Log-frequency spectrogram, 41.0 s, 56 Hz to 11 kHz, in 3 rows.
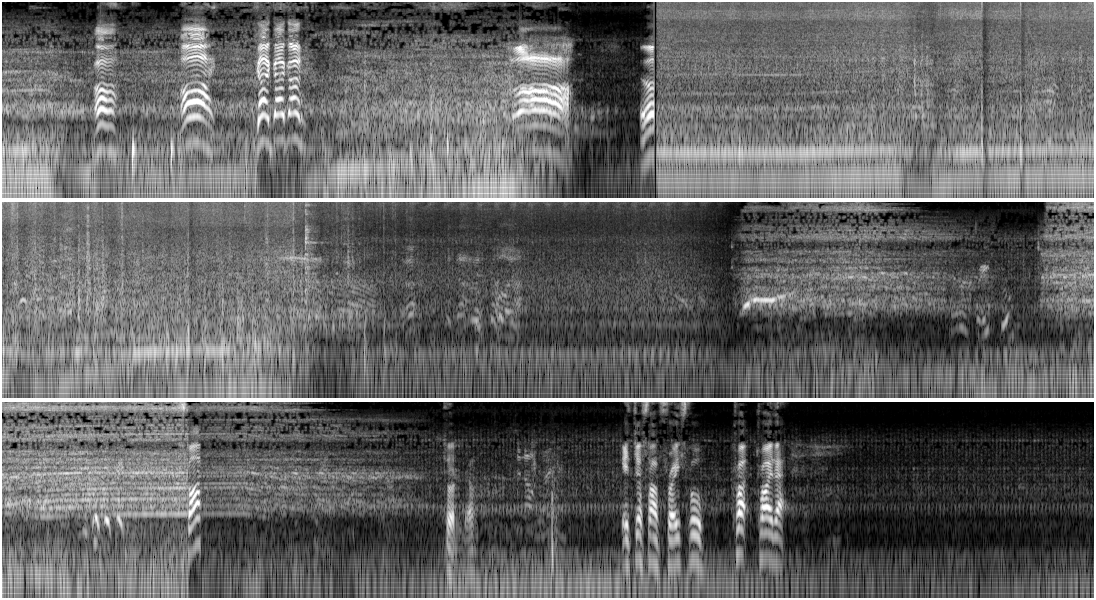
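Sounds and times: voices calling out: 0.0 - 38.2
diesel engine under load: 0.0 - 40.9
tyres scrabbling on stone: 12.2 - 19.0.

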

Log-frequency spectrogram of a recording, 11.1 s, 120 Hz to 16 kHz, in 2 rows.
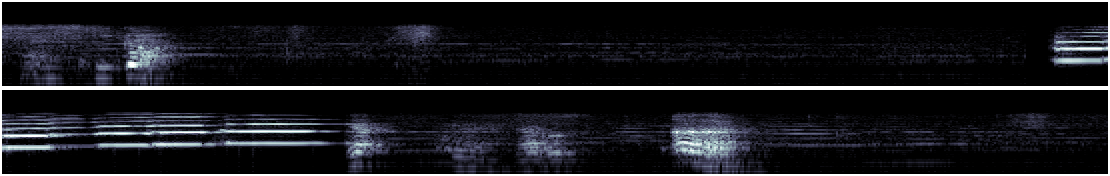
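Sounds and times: trumpet playing upward phrase: 5.2 - 10.2.

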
